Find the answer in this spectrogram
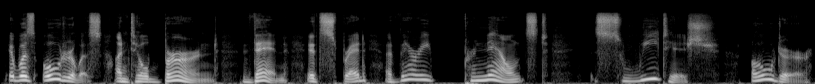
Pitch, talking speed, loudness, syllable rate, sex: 150 Hz, 95 wpm, -20 LUFS, 3.5 syllables/s, male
